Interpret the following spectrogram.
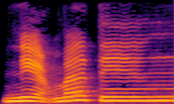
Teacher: तनवीन के बाद हरूफ इखफा में से कोई आ रहा है 15 लेटर्स में से तो यहां पे नून की आवाज को छुपा रहे हैं। अब आपकी जुबान नहीं चिपकेगी ऊपर।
